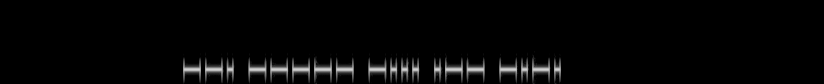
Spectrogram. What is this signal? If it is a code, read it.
Morse code, heard as a keyed tone, about 22 wpm, 700 Hz. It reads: G0BWC
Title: DXCC-100 Call Signs - 5 Characters - Repeated 3x - 22wpm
